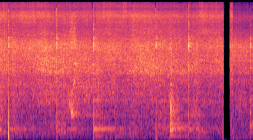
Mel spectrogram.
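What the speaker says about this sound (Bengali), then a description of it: "মশলার সঙ্গে ভালো করে কষে নিয়েছি আমি" Chili, cumin and coriander powder spices sautéed in a pan for a potato and brinjal dish with puti fish, a steady sizzle broken by sharp scraping stirs at irregular intervals, close and fairly loud, with no talking.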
